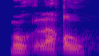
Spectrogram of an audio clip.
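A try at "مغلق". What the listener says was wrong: Coba perbaiki qafnya. Mughlaqun.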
